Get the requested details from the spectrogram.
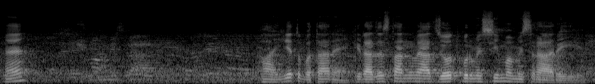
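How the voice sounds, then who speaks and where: A man's voice: mid-range voice, normal speed, crowd noise. A male teacher, giving an online exam-prep class. He asks his own questions and answers them, with joking, mock-dramatic asides. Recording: echoey room with faint ambient noise.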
